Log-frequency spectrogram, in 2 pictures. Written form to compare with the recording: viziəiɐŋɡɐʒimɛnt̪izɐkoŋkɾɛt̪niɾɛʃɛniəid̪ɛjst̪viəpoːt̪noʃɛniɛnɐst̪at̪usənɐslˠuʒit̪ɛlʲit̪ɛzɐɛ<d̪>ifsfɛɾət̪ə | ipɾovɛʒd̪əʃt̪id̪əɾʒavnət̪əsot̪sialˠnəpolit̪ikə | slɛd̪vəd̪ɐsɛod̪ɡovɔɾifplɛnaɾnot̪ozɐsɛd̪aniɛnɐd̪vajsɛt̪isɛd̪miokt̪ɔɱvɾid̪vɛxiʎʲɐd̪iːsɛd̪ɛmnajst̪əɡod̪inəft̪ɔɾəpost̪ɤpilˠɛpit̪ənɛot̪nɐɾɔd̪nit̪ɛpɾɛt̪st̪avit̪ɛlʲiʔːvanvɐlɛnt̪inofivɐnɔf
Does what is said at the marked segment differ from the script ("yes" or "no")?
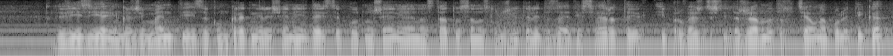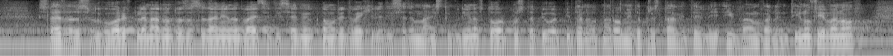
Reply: yes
